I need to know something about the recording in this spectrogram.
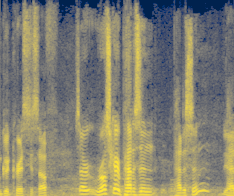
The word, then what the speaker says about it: Paddison: So Rossco Paddison. Yeah, Paddison. That's good enough pronunciation.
